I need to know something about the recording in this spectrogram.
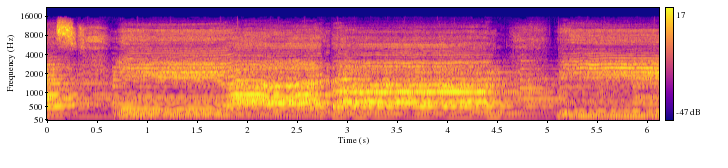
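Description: A small mixed ensemble of men's and women's voices singing a Russian hymn in several-part harmony into microphones. The held chords change every couple of seconds.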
